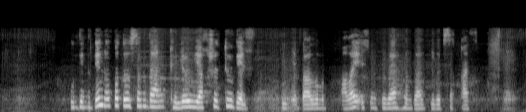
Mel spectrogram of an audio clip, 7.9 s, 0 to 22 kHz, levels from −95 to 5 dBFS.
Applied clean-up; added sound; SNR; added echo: neural separator model SepFormer DNS4.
